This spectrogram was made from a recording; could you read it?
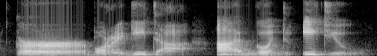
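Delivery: creaky, rough, snarling coyote voice with a long grrr. Reading a story where a coyote comes upon the lamb borriquita: growling coyote voice. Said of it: "The coyote growled".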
